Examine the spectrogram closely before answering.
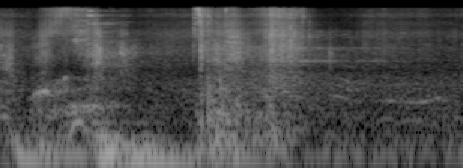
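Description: Chunks of stone crash and rumble as they break apart.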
